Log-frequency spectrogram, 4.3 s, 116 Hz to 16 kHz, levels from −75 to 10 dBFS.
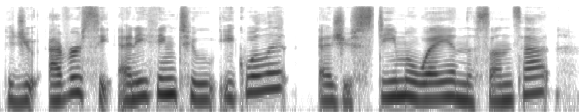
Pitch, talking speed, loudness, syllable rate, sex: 225 Hz, 205 wpm, -16 LUFS, 5.5 syllables/s, female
